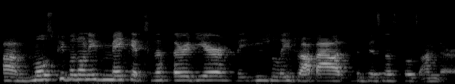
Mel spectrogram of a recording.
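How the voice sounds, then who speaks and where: As an interview guest, a business coach and marketing executive in her forties, an immigrant, talks casually and quickly, wandering through fillers and restarted phrases. Her lowish, steady voice is bright and forward, captured with noticeable room echo.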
